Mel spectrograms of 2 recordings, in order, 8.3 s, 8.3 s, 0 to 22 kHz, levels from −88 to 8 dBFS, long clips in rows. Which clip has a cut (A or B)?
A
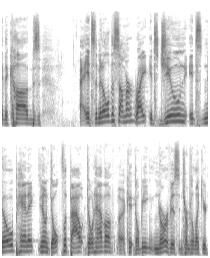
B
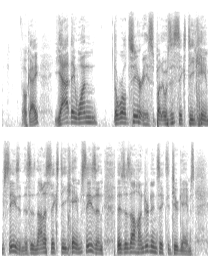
A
